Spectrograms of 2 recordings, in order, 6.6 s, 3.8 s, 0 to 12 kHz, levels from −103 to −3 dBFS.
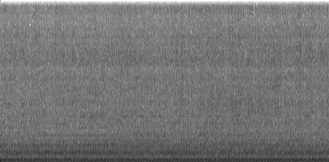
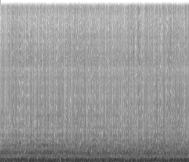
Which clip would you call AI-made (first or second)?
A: second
